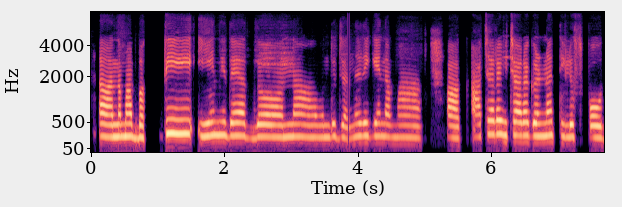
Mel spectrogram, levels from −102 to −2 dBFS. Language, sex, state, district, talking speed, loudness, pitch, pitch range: Kannada, female, Karnataka, Mysore, 95 wpm, -16 LUFS, 230 Hz, 220-245 Hz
